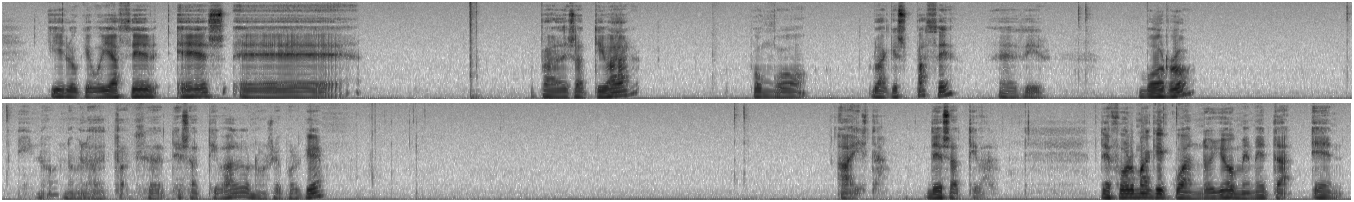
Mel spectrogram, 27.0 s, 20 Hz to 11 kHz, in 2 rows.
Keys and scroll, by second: 4.7 BackSpace, 17.0 BackSpace.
